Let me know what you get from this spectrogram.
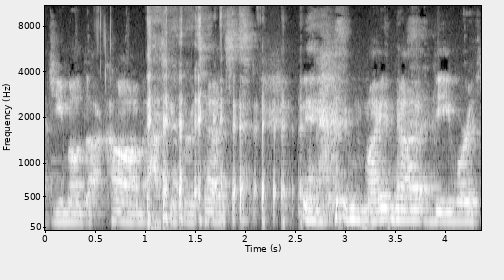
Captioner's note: both laughing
